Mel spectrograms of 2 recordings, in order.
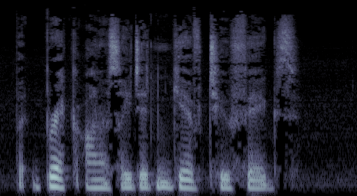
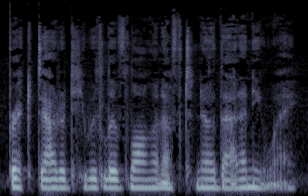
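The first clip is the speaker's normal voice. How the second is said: ordinary delivery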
